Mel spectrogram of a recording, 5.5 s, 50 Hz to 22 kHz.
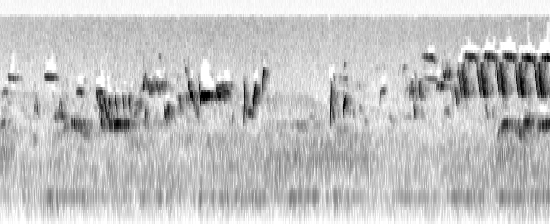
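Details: In April 2021 a European goldfinch in a blackthorn bush sings a jumble of high twittering notes and short trills, ending in a rapid buzzy burst, with a steady low drone underneath.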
